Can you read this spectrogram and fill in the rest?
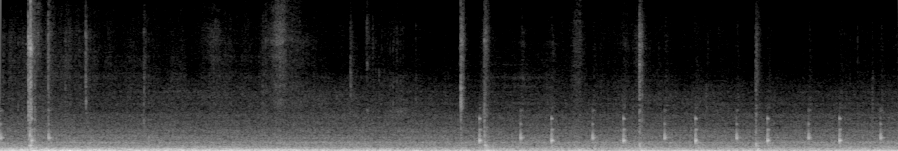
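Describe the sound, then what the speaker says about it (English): A car drives through afternoon city traffic in Riyadh, its cabin filled with a steady low engine and road hum, with a few faint clicks and ticks over the continuous rumble. "There's a lot of traffic and we are a part of this traffic."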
